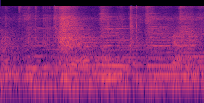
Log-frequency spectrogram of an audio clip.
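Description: Acoustic guitar being strummed, several chords ringing on.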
